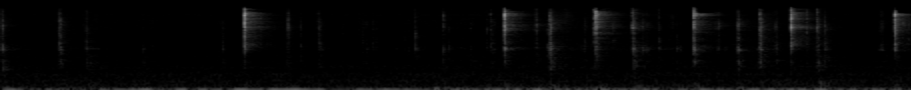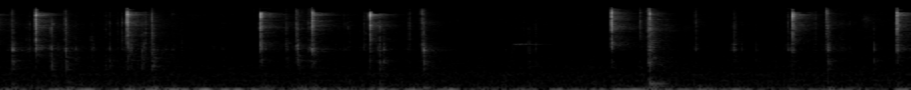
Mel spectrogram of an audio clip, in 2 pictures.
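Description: Fingertips with long nails type on a pink backlit mechanical keyboard with round plastic keycaps. The result is a steady stream of sharp, bright clicky keystrokes with very short decay, heard over a constant low rumble.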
